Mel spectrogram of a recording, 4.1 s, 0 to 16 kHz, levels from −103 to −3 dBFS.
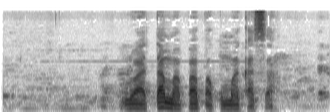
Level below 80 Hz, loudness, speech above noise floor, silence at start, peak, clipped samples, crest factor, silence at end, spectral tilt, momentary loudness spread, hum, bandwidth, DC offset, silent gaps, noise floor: -52 dBFS; -24 LUFS; 30 dB; 0.05 s; -6 dBFS; under 0.1%; 22 dB; 0 s; -4.5 dB/octave; 13 LU; none; 12 kHz; under 0.1%; none; -54 dBFS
